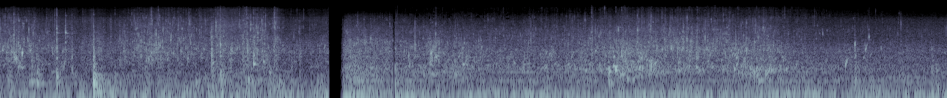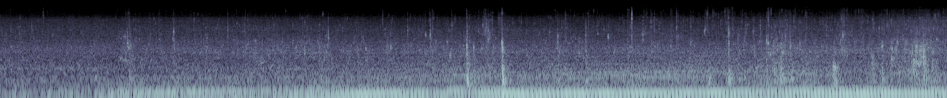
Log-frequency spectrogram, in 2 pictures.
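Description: River water around a plastic kayak. First, water sloshes and small knocks come as the kayak is handled in a shallow stream. After a cut, water ripples and washes past the kayak's bow as it floats downstream, with a low rumble building in the second half.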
